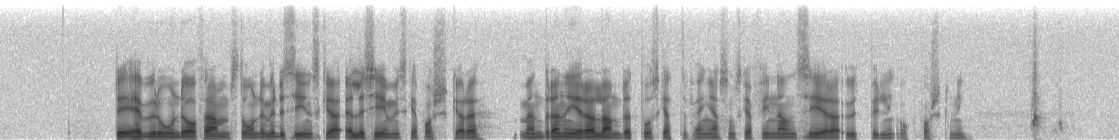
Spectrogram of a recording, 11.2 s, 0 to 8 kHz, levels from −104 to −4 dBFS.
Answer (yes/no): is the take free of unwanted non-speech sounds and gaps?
no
